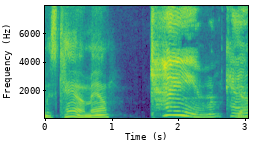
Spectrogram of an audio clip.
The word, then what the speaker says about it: Kham: Cam who rhymes with ham.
